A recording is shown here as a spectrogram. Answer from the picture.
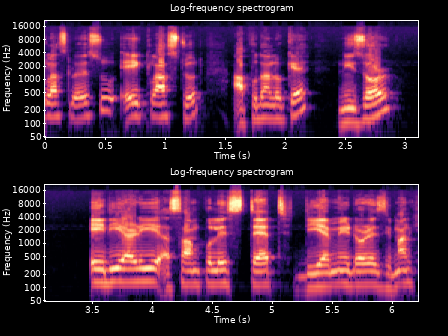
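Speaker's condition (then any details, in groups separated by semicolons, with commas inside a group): No condition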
